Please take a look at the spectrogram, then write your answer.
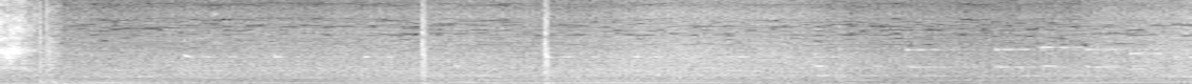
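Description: A car engine in the video game Ice Scream hums steadily with rising and falling revs, a couple of sharp clicks cutting through, close and fairly loud with no talking.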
